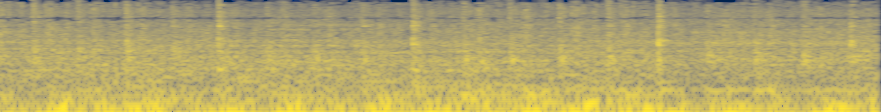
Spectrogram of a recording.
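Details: Engine knock at steady idle: a sharp knock repeating about twice a second over the low rumble, internal origin unknown.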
